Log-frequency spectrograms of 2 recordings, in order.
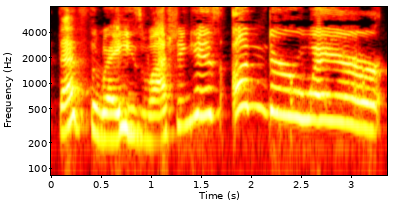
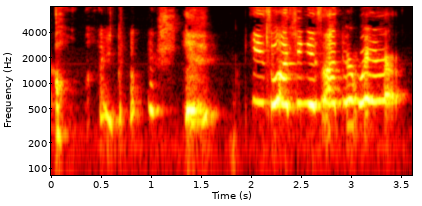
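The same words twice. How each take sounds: First: Loud, high sung punch line; sung, belt it, climbing up to a held last word; sung, song's big finish. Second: Breathy gasp into a very high squeal; giggly mock shock. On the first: Shown as a demonstration. Teacher singing the silly last line to children, belting. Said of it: "share with you a gorilla song". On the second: Teacher reacting to gorilla washing underwear, mock shock. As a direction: squeal in scandalised, laughing disbelief.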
